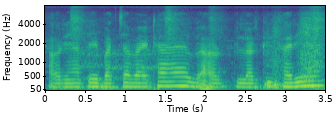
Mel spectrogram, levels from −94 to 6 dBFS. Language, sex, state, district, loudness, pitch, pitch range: Hindi, male, Haryana, Rohtak, -15 LUFS, 135 Hz, 130-155 Hz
